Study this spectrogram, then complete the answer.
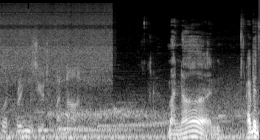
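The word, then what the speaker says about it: Manaan: Manan.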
